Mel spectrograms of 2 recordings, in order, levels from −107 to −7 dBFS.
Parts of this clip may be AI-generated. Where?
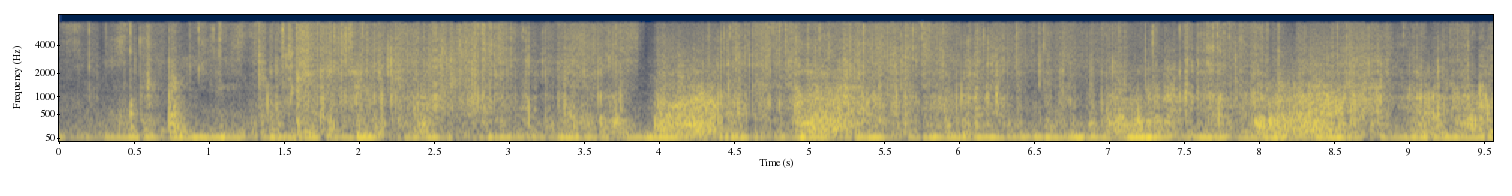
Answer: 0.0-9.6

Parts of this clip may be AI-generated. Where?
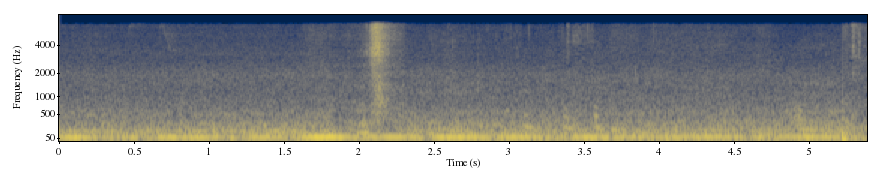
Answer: 1.8-2.3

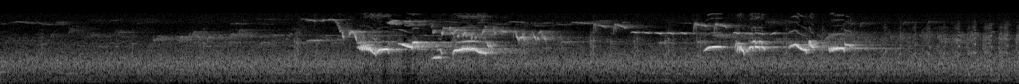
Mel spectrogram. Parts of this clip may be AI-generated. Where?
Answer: none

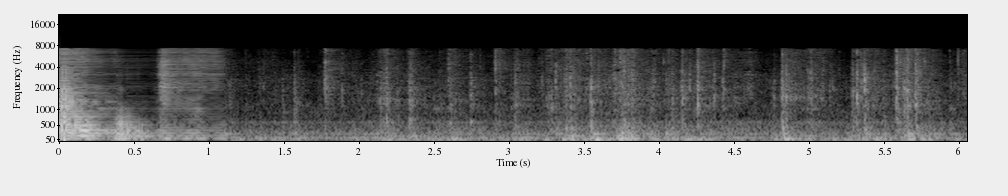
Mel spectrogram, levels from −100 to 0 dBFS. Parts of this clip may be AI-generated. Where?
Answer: 0.0-1.1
